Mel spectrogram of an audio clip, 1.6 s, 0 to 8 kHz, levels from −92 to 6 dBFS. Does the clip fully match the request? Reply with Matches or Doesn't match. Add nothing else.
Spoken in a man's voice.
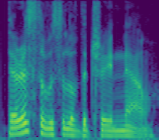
Matches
